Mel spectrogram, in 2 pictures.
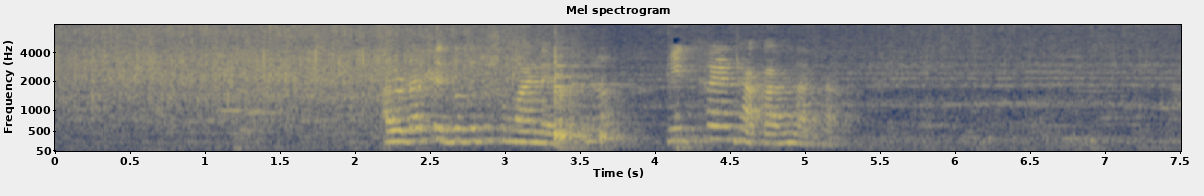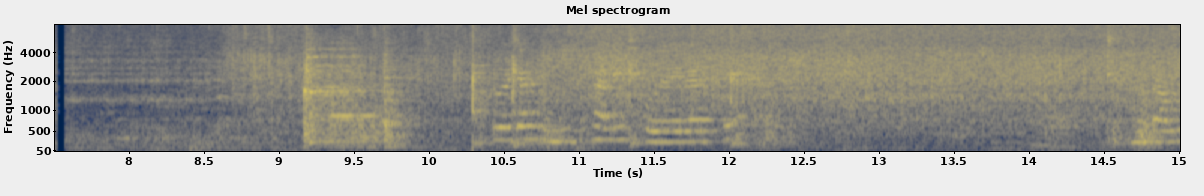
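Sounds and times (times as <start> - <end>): food sizzling in hot oil: 0.0 - 15.0
metal spatula scraping a wok: 10.5 - 12.6.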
